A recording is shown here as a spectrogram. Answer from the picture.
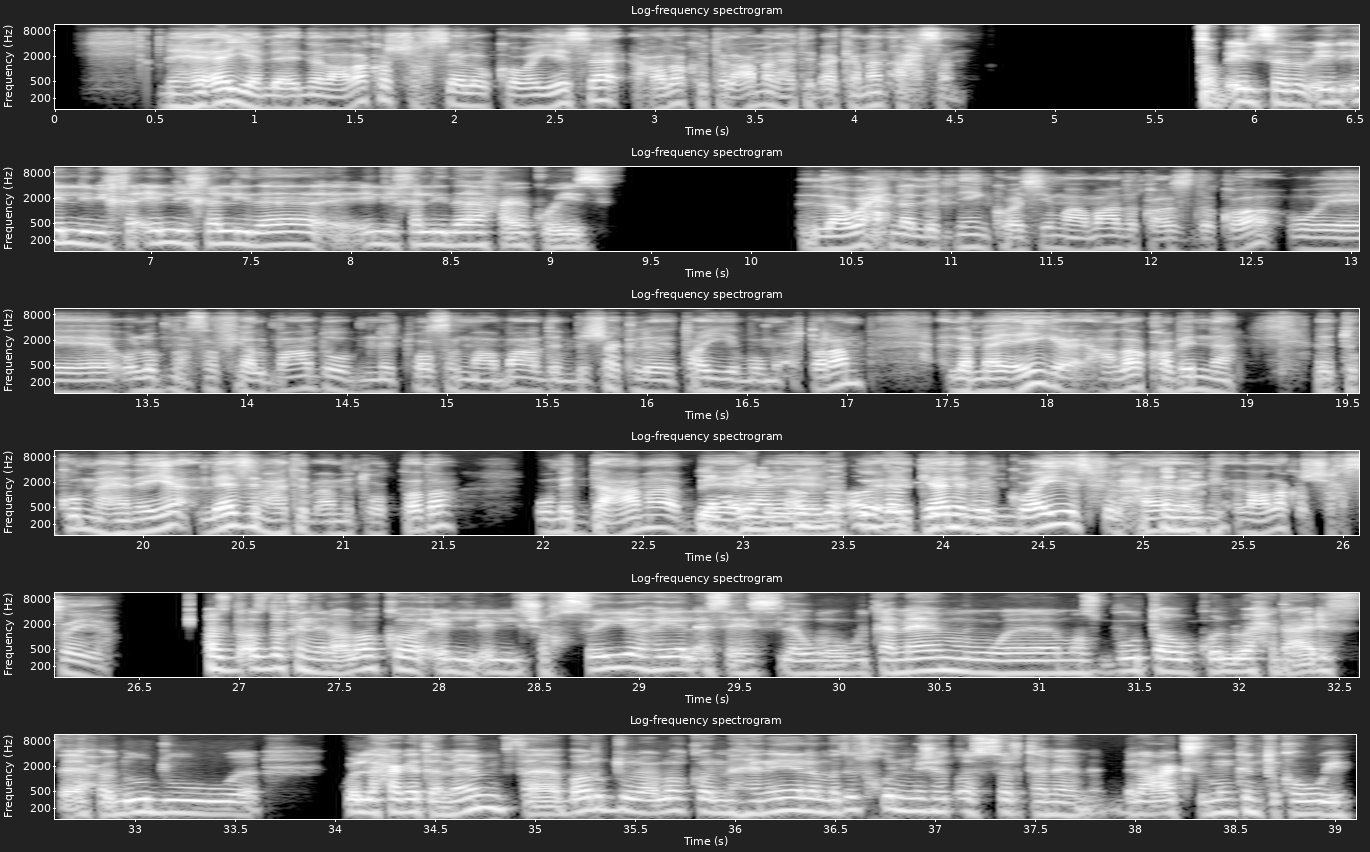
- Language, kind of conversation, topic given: Arabic, podcast, ازاي تبني شبكة علاقات مهنية قوية؟
- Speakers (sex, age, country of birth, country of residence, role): male, 20-24, Egypt, Egypt, host; male, 50-54, Egypt, Portugal, guest
- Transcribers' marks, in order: none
